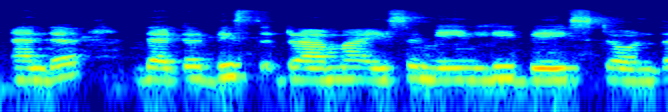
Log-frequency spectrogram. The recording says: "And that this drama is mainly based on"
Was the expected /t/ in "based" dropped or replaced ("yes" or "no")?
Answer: no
